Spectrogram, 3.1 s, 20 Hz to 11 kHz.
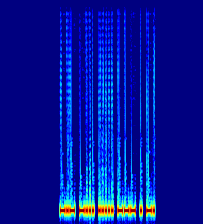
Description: Morse code, heard as a keyed tone, about 48 wpm, 700 Hz. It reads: KB5OEN
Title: USA Call Signs - 6 Characters - 6x Character Spacing - 50wpm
